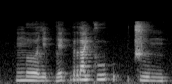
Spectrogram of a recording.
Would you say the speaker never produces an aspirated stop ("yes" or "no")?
yes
